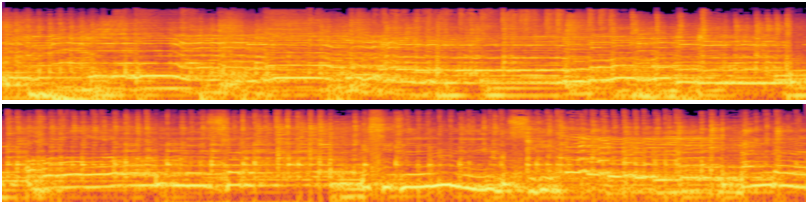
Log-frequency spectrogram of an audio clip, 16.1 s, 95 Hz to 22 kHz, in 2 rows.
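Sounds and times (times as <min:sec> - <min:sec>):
clarinet melody: 0:00.0 - 0:08.4
band accompaniment: 0:00.0 - 0:16.0.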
